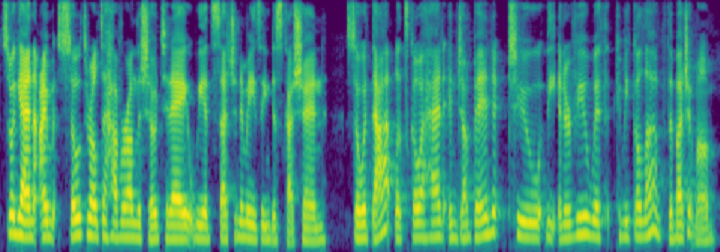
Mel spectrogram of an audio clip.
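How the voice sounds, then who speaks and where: A woman's voice: fairly low pitch, fairly even intonation, a little fast, few pauses, a bit bright. A woman money coach hosting a podcast, sounding stuffy from a head cold and talking with chatty enthusiasm to her listeners. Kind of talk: upbeat podcast intro monologue.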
